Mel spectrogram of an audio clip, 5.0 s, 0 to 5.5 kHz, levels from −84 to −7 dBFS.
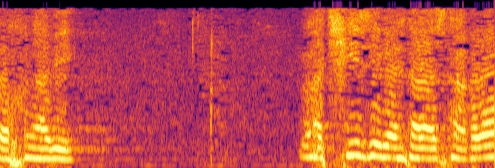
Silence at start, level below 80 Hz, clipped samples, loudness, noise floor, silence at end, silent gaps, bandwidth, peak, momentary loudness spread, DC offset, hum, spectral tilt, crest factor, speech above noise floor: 0 s; -26 dBFS; 0.2%; -8 LUFS; -31 dBFS; 0 s; none; 5.4 kHz; 0 dBFS; 23 LU; under 0.1%; none; -7.5 dB/octave; 10 dB; 24 dB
